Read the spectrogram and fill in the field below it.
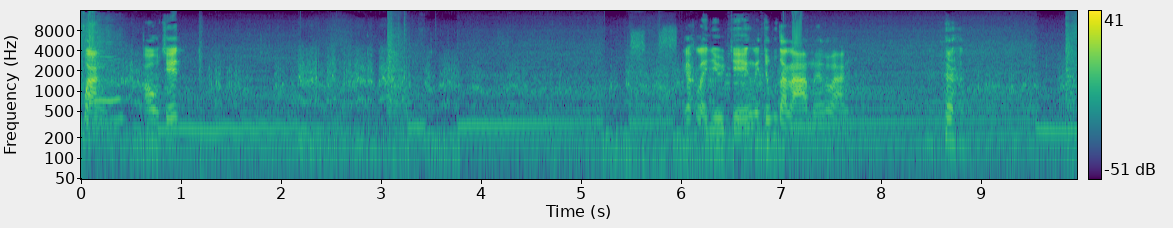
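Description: Car tyres screech while skidding round corners.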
